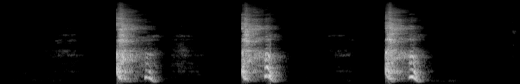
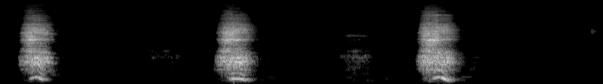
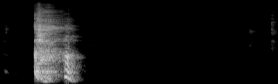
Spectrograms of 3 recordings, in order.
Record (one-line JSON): {"three_cough_length": "5.2 s", "three_cough_amplitude": 32768, "three_cough_signal_mean_std_ratio": 0.33, "exhalation_length": "6.0 s", "exhalation_amplitude": 32707, "exhalation_signal_mean_std_ratio": 0.31, "cough_length": "2.8 s", "cough_amplitude": 32767, "cough_signal_mean_std_ratio": 0.28, "survey_phase": "alpha (2021-03-01 to 2021-08-12)", "age": "65+", "gender": "Female", "wearing_mask": "No", "symptom_none": true, "smoker_status": "Never smoked", "respiratory_condition_asthma": false, "respiratory_condition_other": false, "recruitment_source": "REACT", "submission_delay": "1 day", "covid_test_result": "Negative", "covid_test_method": "RT-qPCR"}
